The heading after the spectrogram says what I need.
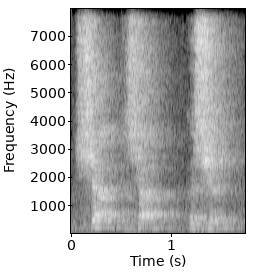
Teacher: आपके मूर्धा से आपकी जीवा टकरा रही है, और मूर्धा से आगे में छ, स जैसा भी आ रहा है, श, श, मतलब मूर्धा वाला एक स था आपका, कौन सा, ये वाला स था।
